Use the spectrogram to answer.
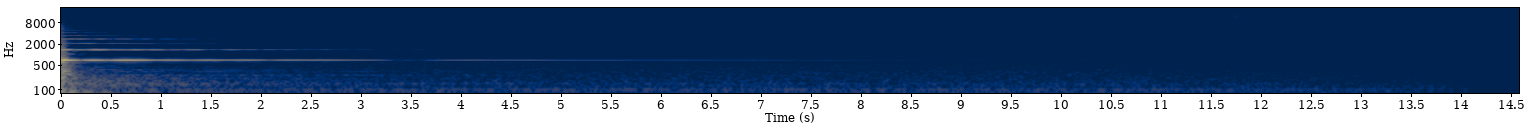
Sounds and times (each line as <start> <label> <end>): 0.0 upright choiseul piano 3.2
